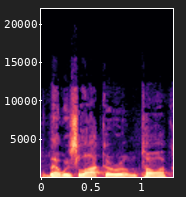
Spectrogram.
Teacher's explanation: We have a kind of a trumpeted out lip shape, which Trump really does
